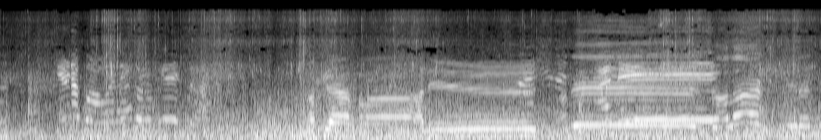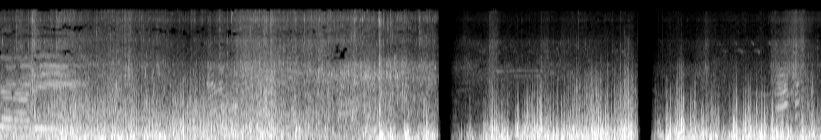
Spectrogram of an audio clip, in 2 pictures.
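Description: Wind buffeting a phone microphone in an open boat on the water, a steady rumbling rush. In the middle, several voices call out in long, drawn-out shouts. Near the end the sound cuts out abruptly twice.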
